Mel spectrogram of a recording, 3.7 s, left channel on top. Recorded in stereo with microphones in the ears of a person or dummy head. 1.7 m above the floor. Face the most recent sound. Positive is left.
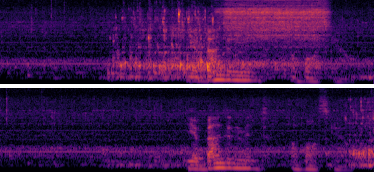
turn(degrees=70)  # may be behind; listen again after turning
